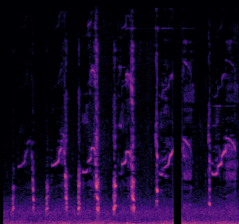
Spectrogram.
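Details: Gull chick begging its mother for food while she throws it food: short, harmonic, squeaky calls, several sliding upward, repeated roughly twice a second over a low background rumble.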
